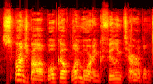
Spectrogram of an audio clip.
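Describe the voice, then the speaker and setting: A man narrating a children's bedtime story as an expressive reader. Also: medium pitch, normal speed, recorded from a distance.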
